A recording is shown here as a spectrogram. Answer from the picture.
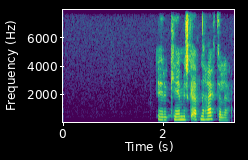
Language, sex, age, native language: Icelandic, female, 80-89, Icelandic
